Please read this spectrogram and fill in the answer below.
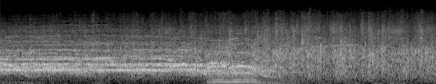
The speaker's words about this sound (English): My applause better be bigger than that.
